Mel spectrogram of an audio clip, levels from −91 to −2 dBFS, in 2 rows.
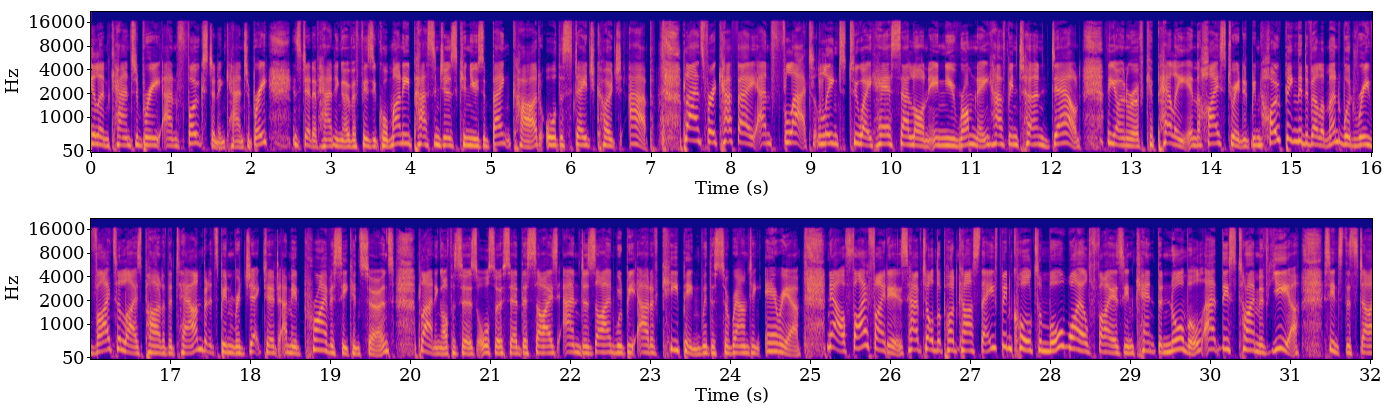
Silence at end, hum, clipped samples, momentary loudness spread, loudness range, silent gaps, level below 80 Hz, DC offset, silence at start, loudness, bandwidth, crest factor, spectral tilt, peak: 0 s; none; under 0.1%; 3 LU; 1 LU; none; -56 dBFS; under 0.1%; 0 s; -24 LUFS; 17 kHz; 14 dB; -2.5 dB/octave; -12 dBFS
